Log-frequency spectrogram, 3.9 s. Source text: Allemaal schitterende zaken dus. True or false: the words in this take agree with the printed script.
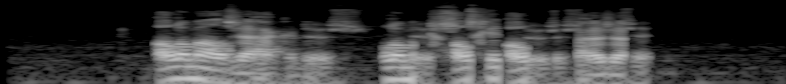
false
